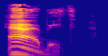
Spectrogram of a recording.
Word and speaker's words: Arabic: Prononciation correcte là, c'est Arabic.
